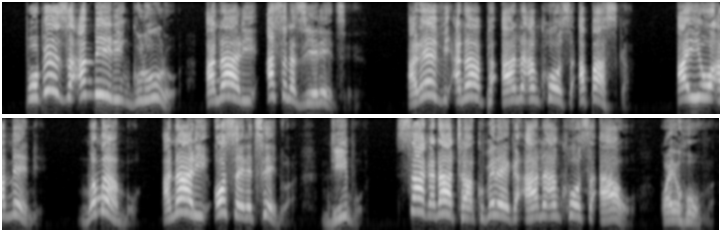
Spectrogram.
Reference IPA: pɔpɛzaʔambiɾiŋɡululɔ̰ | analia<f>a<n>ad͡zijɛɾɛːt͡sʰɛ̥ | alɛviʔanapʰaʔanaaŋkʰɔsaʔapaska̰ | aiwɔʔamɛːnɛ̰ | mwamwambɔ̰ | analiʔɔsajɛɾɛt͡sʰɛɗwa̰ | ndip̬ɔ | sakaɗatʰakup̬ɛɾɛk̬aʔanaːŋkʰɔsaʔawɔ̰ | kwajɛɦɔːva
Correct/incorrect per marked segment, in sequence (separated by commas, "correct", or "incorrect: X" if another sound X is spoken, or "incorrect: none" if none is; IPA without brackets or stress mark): incorrect: s, correct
